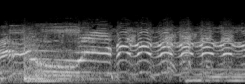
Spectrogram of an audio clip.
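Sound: cats meowing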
